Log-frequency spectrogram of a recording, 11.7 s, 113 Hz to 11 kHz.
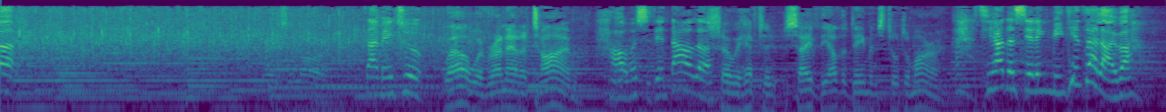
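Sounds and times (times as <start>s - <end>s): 
audience applause: 0.0s - 5.6s
speech: 3.7s - 11.5s.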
